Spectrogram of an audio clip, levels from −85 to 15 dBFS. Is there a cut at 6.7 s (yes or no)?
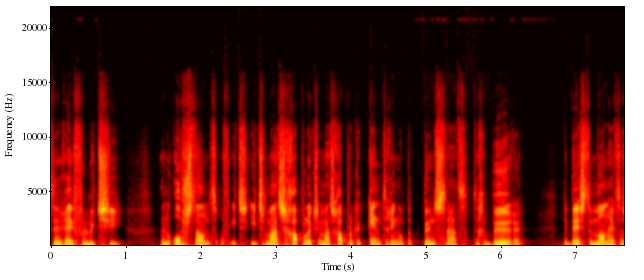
yes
